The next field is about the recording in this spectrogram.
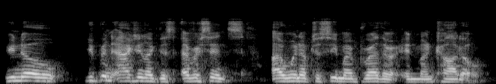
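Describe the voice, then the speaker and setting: A man's voice: fairly high pitch, fairly even intonation, moderate pace, a little mellow, lo-fi sound, a little hiss or hum, natural voice. A man playing an exasperated, defensive teenage boyfriend in a table read, with a nagging manner. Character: exasperated teenage boyfriend, humorless lab partner. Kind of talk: live table read acting.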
